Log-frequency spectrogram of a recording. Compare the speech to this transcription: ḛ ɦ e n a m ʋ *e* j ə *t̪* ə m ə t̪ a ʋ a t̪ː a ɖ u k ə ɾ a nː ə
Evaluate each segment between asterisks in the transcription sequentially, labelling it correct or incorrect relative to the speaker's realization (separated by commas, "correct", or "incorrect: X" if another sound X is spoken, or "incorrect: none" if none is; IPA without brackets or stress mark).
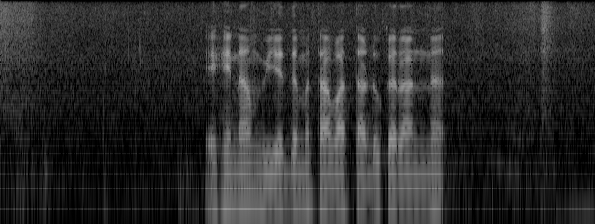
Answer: incorrect: i, incorrect: d̪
